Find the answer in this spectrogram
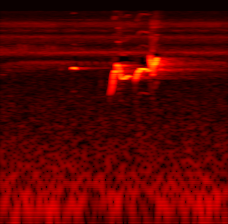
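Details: Sooty-headed bulbul answering wild birds: a soft click, then one loud, liquid phrase that sweeps upward and wavers in two parts, over a faint high insect hum.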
